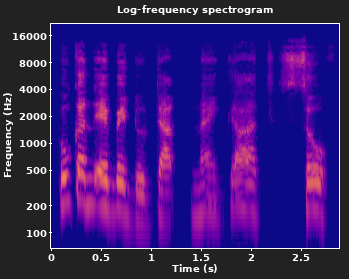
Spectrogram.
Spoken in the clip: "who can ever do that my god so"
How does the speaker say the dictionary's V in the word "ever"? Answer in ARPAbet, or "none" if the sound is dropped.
B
